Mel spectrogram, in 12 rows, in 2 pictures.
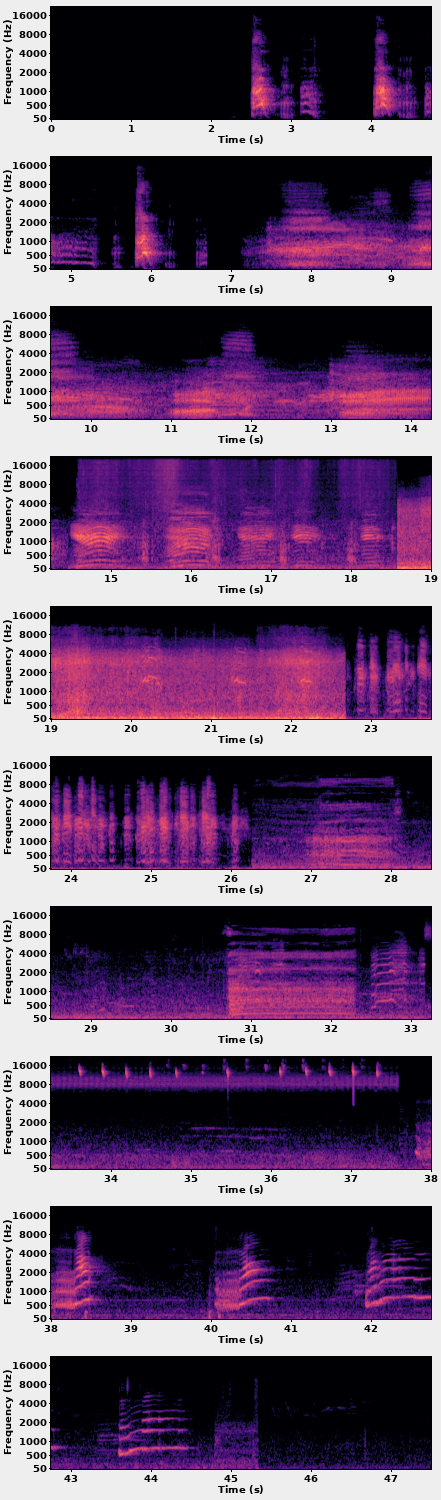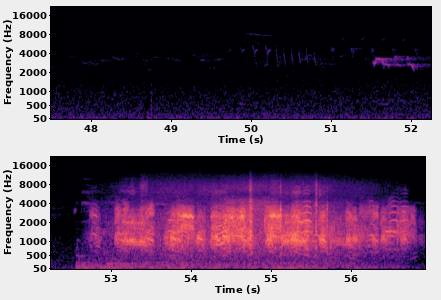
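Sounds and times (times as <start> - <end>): background noise: 7.4 - 18.8, 22.7 - 56.9
high steady hiss: 14.6 - 18.6, 52.8 - 56.5
waterfowl calling: 14.6 - 18.6, 33.2 - 37.6, 52.6 - 56.9
sharp regular ticks: 33.2 - 37.6, 53.4 - 56.5.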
